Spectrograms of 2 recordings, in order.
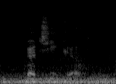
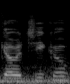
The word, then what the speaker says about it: Garachico: another way straight okay maybe the first clue of that I was mispronouncing it it's actually got a chico we'll go with gawachico from this moment on in the video now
